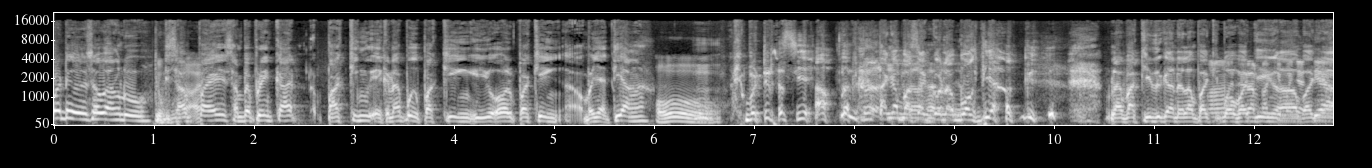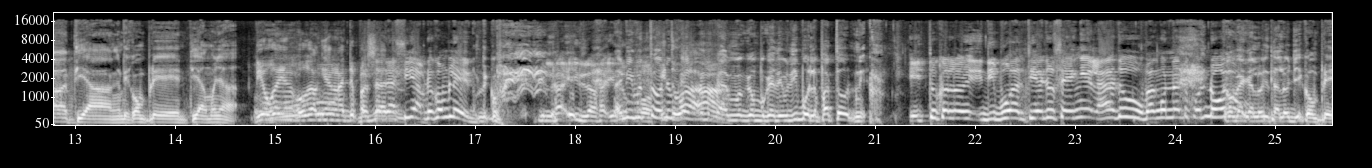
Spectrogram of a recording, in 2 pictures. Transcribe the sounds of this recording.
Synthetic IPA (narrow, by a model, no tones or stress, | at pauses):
adəs̬oɣaŋdodisampajsampajpəɾɛŋkat̪̚pakɪŋekənap̬əpakɪŋjuɔlpakɪŋ̰baɲaʔt̪iaŋahokbədədaʔsiap̚t̪akanpasankonaʔbuaŋt̪iaŋ | lapakit̪ukandalampakiŋbawpaɪŋabakat̪iaŋdikɔmplent̪iaŋmaɲa̰ʔdioɣajaŋoɣaŋjaŋadaasadasiap̚dəkɔmplendəkɔmpilailainibəb̪ʊlniukaukankbukandidibʊləpat̪ʊt̪ni | it̪ukaladibuant̪iaŋt̪useiŋɛt̪̚lat̪ubaŋunant̪ukondookakalonit̪aʔlod͡ʒiʔkɔmplen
